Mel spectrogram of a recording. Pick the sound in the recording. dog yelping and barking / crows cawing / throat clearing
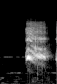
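crows cawing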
